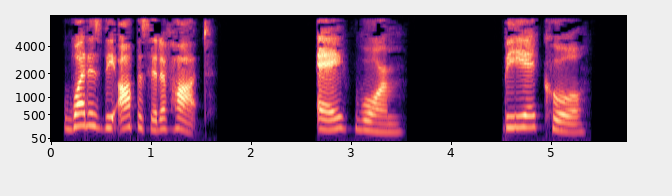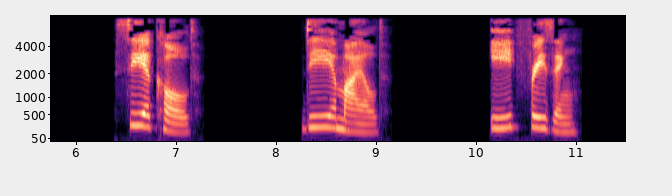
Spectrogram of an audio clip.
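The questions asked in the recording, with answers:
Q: What is the opposite of hot?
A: C: Cold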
